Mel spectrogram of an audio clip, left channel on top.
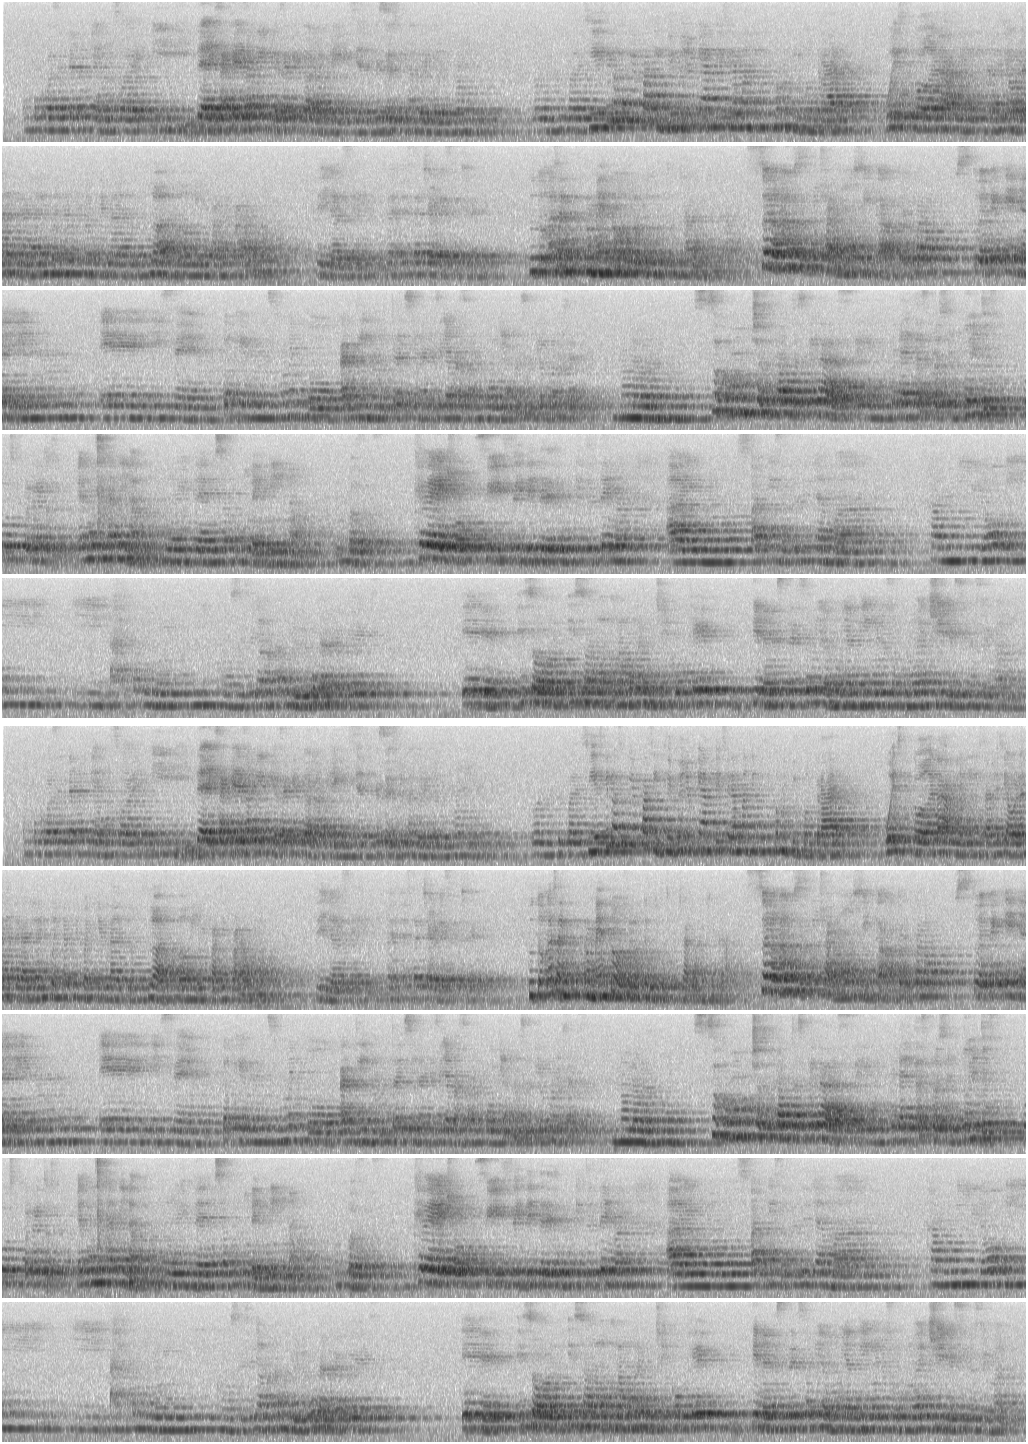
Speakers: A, on the right (about 40°); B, on the right (about 80°).
A: un poco más alternativa, más suave. Y de ahí saqué esa película, saqué toda la playlist y es lo que estoy escuchando ahorita últimamente.
B: Órale, qué padre. Sí, es que lo hacen bien fácil. Siento yo que antes era más difícil como que encontrar pues toda la playlist, ¿sabes? Y ahora literal la encuentras en cualquier lado, entonces lo hacen todo bien fácil para uno.
A: Sí, ya sé. Eh, Está chévere, está chévere.
B: ¿Tú tocas
A: Ujú.
B: algún instrumento o solo te gusta escuchar la música?
A: Solo me gusta escuchar música. aunque Cuando f- estuve pequeña, em, eh, hice, em, toqué un instrumento andino tradicional que se llama zampoña. No sé si lo conoces.
B: No, la verdad no.
A: Son como muchas flautas pegadas, em, pegaditas, pero son tubitos, tubos pegaditos. Es música andina, muy de nuestra cultura indígena. Entonces,
B: Órale,
A: que de hecho, si, si te interesa un poquito el tema, hay unos artistas que se llaman Camilo y, y, ay, Camilo y, ¿cómo es que se llaman? Camilo y Luna, creo que es. Eh,
B: ok.
A: y son, y son una mujer y un chico que tienen este sonido muy andino, ellos son como de Chile, si no estoy mal,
